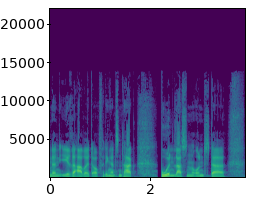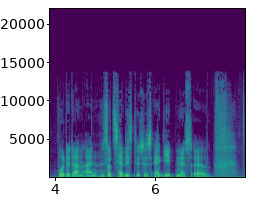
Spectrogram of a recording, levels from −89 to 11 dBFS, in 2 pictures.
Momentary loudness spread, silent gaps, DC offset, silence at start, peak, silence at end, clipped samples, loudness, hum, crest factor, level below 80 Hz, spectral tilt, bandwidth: 12 LU; 2.16-2.23 s; under 0.1%; 0 s; -2 dBFS; 0.1 s; under 0.1%; -22 LUFS; none; 20 dB; -48 dBFS; -5 dB/octave; 14 kHz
